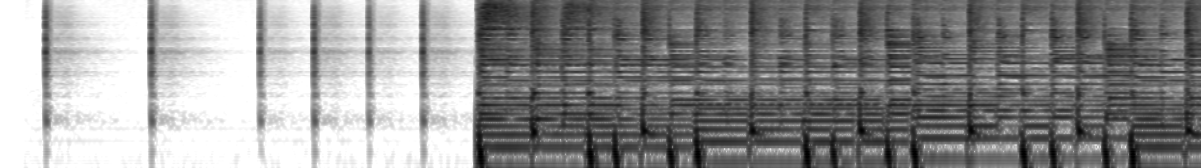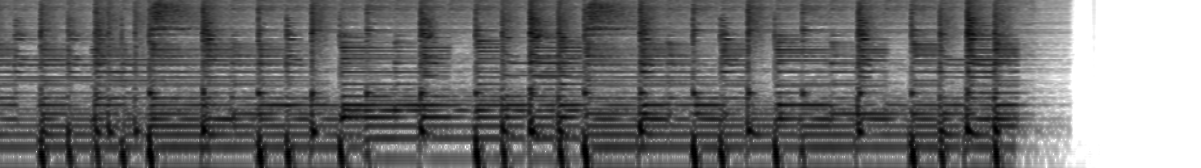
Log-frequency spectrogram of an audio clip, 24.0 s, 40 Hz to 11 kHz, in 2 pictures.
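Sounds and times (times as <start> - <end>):
guitar backing playing E semibreves: 4.8 - 22.6.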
